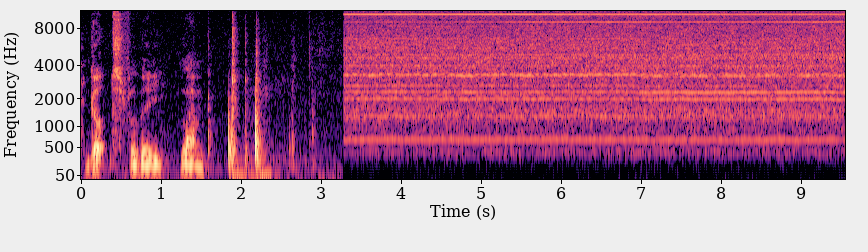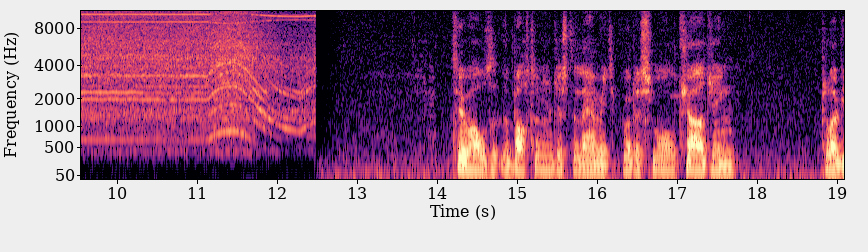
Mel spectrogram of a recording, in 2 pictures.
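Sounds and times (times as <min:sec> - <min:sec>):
power drill whining: 0:03.3 - 0:12.5.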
